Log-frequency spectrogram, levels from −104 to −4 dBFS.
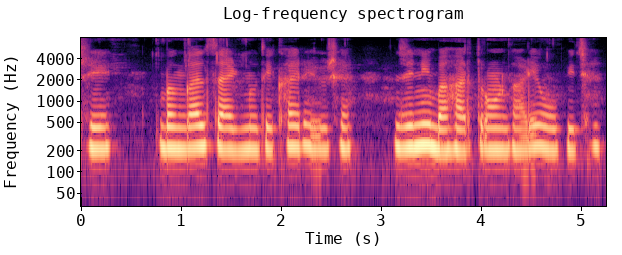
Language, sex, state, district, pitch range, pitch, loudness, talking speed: Gujarati, female, Gujarat, Valsad, 210-225 Hz, 215 Hz, -15 LUFS, 150 wpm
